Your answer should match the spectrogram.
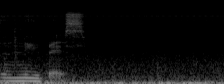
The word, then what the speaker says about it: Anubis: It's so Anubis? common you would think people have an almost unnatural fascination with death. Pretty sure that's not how you pronounce it. Pretty sure it's Anubis. Unless I'm just posh.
